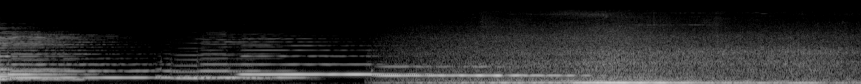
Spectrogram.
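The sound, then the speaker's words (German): Loud street traffic: a few sustained musical tones give way to a dense, steady roar and low rumble of passing vehicles that continues without a break. “Der Verkehr an einer lauten Straße.”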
